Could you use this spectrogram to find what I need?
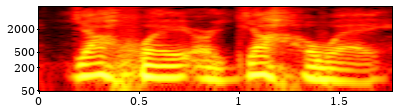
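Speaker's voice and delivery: first Yahweh as YAH-weh, then Yahweh as YAH-ha-weh; two pronunciations. Shown as a demonstration. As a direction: contrast Yahweh in two and three syllables. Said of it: "a two-syllable or s-, three-syllable word".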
